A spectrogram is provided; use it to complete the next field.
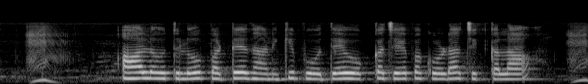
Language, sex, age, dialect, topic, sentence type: Telugu, male, 18-24, Southern, agriculture, statement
